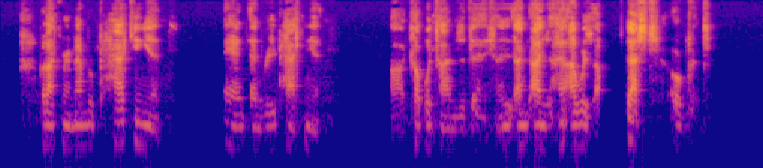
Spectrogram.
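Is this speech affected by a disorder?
Yes: cleft lip and palate; lisp, stuttering and unclear speech as a child.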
